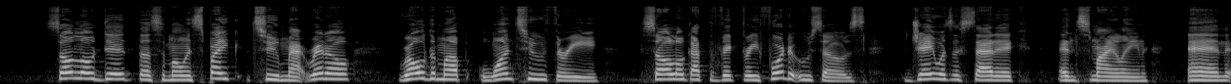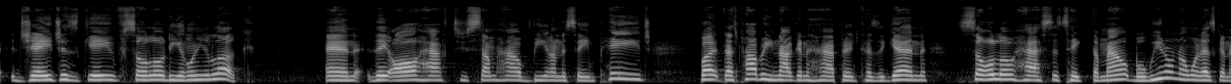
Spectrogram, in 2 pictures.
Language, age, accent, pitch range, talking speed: English, 20-39, American, 190-235 Hz, 165 wpm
